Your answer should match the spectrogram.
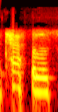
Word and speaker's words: TEFL: It's pronounced TEFL, I think. Am I correct? – Yes, that's correct. The TEFL.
